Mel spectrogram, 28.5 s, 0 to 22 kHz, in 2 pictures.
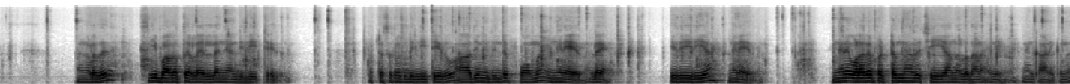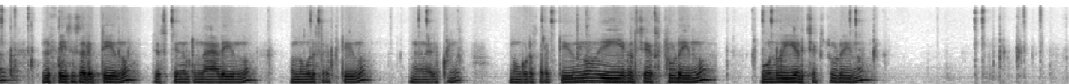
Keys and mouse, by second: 0.8 click, 1.2 a, 1.5 b, 2.6 x, 3.9 z, 5.6 f, 6.1 a, 6.4 z, 7.5 ctrl+Tab, 8.2 z, 8.6 Tab, 9.2 Tab, 10.7 KP_1, 12.4 ctrl+Tab, 15.0 e, 16.8 e, 18.0 s, 19.4 e, 21.1 KP_1, 23.4 e, 23.9 s, 25.2 e, 26.8 ctrl+z, 27.6 s.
